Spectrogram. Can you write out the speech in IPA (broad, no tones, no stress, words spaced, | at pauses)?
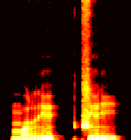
mɔrɪ | t͡sɪɾi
